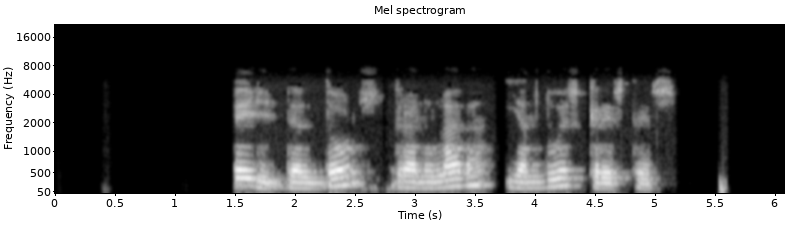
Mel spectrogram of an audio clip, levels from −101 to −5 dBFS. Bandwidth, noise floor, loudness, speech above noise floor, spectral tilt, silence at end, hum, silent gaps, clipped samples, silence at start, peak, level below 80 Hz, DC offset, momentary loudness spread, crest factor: 6 kHz; under -90 dBFS; -18 LUFS; over 73 dB; -5.5 dB/octave; 0.5 s; none; 3.68-3.75 s, 5.18-5.52 s; under 0.1%; 1.5 s; -2 dBFS; -58 dBFS; under 0.1%; 16 LU; 18 dB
